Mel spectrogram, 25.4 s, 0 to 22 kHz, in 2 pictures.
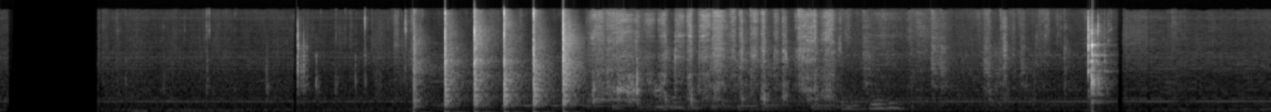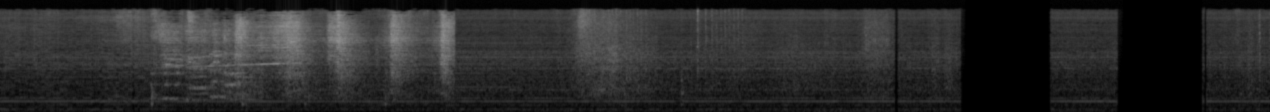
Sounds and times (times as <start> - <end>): Music: 14.2 - 15.9.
